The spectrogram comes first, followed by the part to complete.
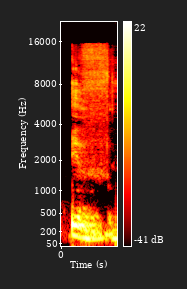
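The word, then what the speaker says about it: إذ: Id huruf dza mati itu harus jelas ya. Id jangan sampai nanti ketukar dengan sa, jangan sampai ketukar dengan tsa. Idz ya idz jadi perjelas huruf dza mati.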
